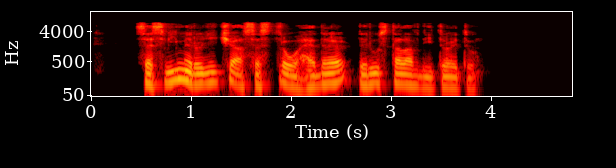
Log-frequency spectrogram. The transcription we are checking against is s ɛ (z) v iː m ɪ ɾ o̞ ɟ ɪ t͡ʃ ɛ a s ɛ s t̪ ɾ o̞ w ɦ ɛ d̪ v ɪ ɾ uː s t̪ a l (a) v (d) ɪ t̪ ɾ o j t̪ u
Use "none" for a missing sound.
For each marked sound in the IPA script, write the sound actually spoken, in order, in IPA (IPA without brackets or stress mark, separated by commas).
s, a, d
